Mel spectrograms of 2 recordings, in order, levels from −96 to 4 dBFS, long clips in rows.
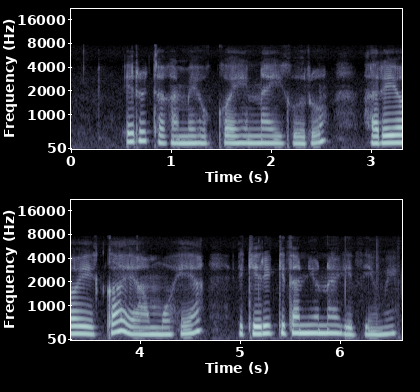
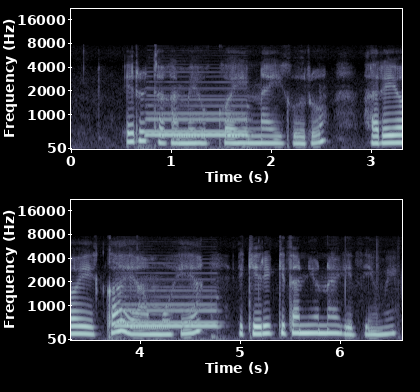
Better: first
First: none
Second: background sound (Vehicle horn, car horn, honking); 4 dB below the speech

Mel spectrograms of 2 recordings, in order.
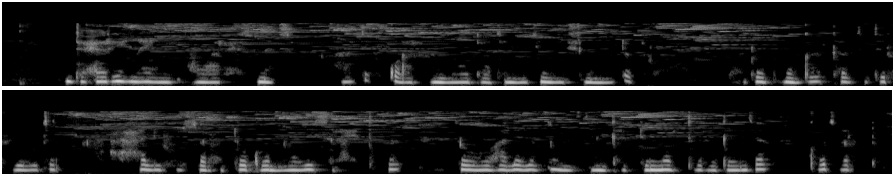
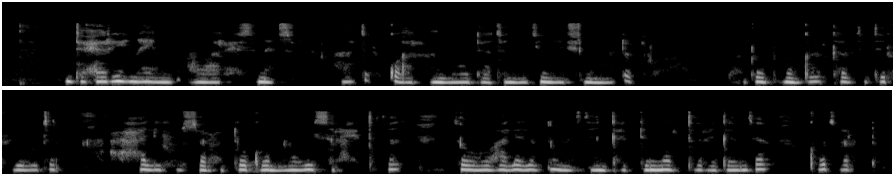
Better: second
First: noise reduction (classical method log-MMSE)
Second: none

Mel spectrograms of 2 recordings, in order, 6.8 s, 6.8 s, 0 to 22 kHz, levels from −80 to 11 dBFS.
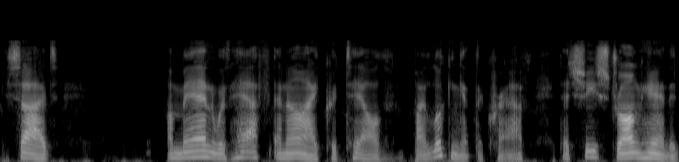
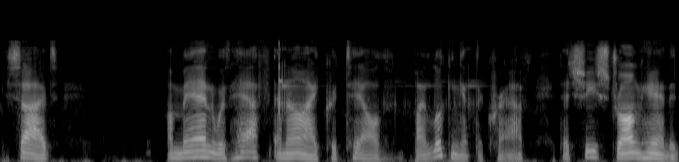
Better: first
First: none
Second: background sound (Dishes, pots, and pans); 18 dB below the speech

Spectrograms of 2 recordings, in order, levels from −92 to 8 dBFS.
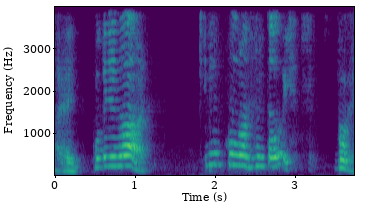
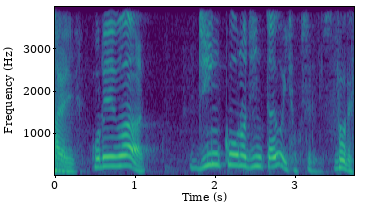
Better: second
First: noise reduction (neural mask model DeepFilterNet 3)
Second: none

